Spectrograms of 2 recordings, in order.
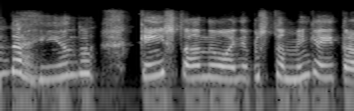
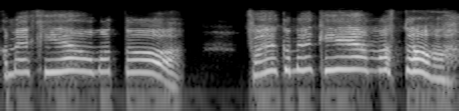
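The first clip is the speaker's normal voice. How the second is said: put-on high-pitched shouted yelling; 6 semitones higher, 4 dB louder than usual. Telling how the bus waited for her, voicing the passengers: retelling the passengers' shouting. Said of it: "os passageiros gritando".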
